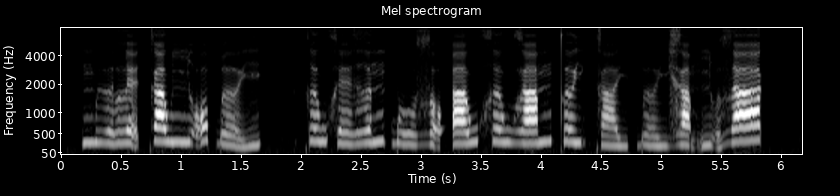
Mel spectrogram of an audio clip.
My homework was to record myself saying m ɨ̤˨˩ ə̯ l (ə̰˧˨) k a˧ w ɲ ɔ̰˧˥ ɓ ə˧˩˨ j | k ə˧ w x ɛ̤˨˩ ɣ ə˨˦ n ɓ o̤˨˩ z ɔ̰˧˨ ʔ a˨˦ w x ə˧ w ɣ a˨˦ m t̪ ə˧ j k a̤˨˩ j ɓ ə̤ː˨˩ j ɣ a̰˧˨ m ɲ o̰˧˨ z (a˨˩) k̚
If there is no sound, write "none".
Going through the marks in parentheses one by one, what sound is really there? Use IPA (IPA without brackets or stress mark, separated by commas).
ɛ̰˧˨, a˦˥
